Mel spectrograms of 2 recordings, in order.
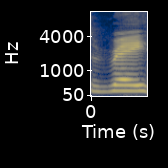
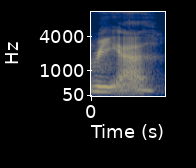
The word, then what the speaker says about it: Rhea: It's Ray Seahorn, not Rhea.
